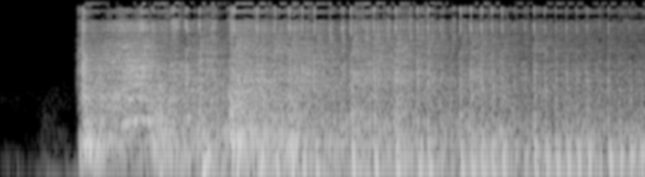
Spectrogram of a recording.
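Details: Vintage Kohler motorhome generator, big flathead engine: starts at once, then stumbles and lurches instead of settling into an even chug. Owner suspects low gravity-fed fuel pressure and a loose condenser; seems to want choke.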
